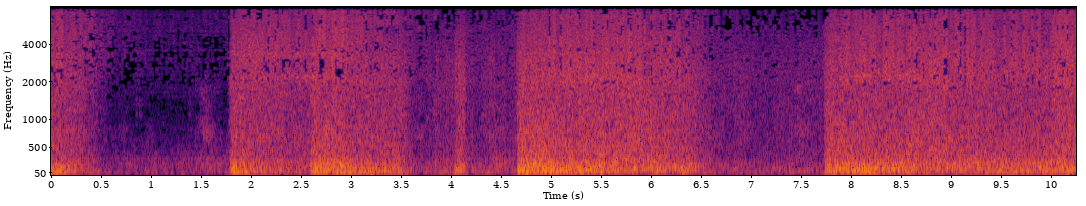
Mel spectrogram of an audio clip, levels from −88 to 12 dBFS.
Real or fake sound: real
